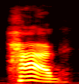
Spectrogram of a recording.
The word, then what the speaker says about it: Hajj: around the circles now Hajj is a pilgrimage hogg is the Egyptian pronunciation hug in Hebrew means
